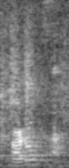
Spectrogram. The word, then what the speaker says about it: Hartl: I'm going to introduce, and it's pronounced Hartl? Hartl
